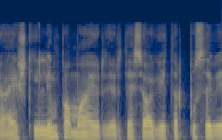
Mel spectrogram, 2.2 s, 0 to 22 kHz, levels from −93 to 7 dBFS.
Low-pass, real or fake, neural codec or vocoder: 10.8 kHz; real; none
